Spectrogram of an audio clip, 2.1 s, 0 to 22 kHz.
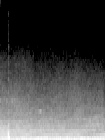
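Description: A V8 Supercars touring car idles and creeps in reverse after a spin on a Tasmanian circuit, its low steady engine drone humming evenly throughout with a brief click at the start.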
